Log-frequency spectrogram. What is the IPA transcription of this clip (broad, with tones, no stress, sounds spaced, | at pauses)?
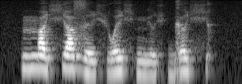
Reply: m a˦ ç a˦ z i˨ ç w e˦ ç mʲ u˨ ç ɡʲ ʌ˦ ç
